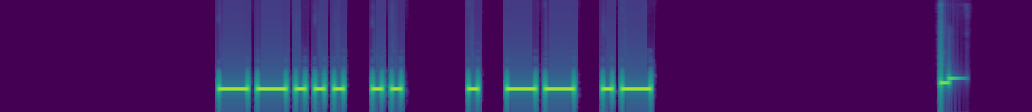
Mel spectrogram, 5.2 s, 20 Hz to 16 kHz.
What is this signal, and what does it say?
Morse code, heard as a keyed tone, about 25 wpm, 700 Hz. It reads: 7I EMA
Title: Winter Field Day Exchanges Encore 25wpm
